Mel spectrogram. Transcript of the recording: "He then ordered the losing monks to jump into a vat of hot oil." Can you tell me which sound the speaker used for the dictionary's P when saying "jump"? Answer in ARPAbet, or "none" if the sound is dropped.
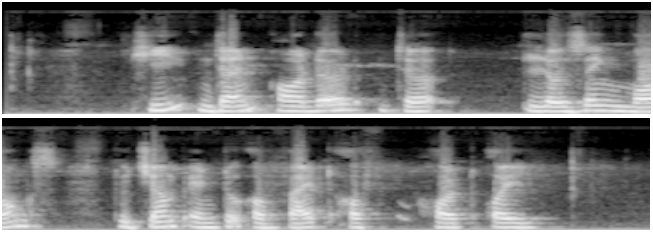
P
